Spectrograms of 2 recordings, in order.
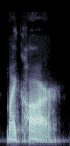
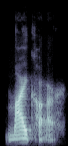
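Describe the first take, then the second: First: The stress falls on the word car. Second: The stress falls on the word my. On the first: "without any special emphasis on my" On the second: "it is possible to make my more stress than car"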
